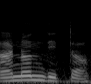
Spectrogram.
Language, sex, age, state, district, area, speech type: Odia, male, 45-60, Odisha, Malkangiri, urban, read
